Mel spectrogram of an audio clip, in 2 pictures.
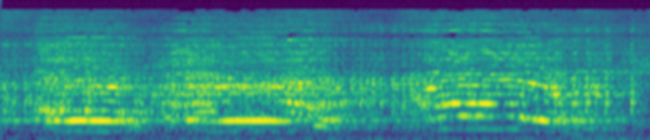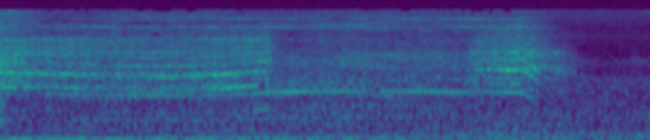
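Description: Spirit Halloween Zombie Bait animatronic playing its recorded zombie voice through its speaker, a loud cry rising and falling in pitch for about three seconds. Then a quieter steady motor whine as the prop lifts itself back up.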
